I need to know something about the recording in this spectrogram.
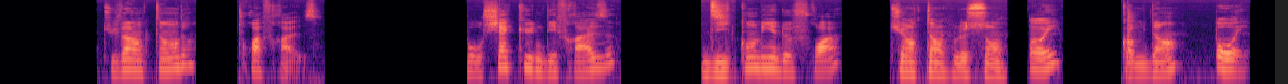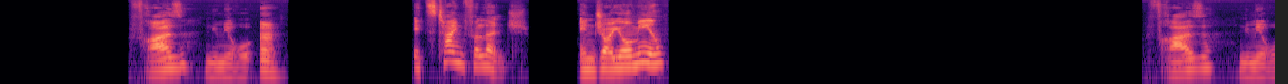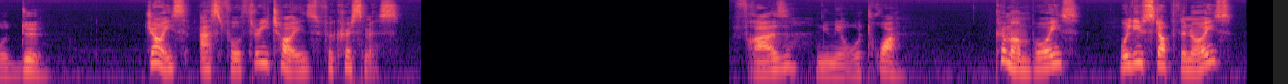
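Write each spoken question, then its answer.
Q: Pour chacune des phrases, dis combien de fois tu entends le son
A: 1 fois (enjoy)

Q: Pour chacune des phrases, dis combien de fois tu entends le son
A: 2 fois (Joyce, toys)

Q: Pour chacune des phrases, dis combien de fois tu entends le son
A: 2 fois (boys, noise)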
